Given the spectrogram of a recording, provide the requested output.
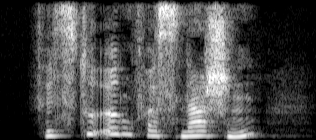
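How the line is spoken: Cheerful question. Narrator (German): fragt sie mich fröhlich

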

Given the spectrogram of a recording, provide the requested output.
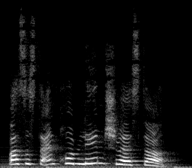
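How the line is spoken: Screamed, pained and stunned. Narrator (German): schrie sie, sodass jeder den Schmerz und die Fassungslosigkeit in ihrer Stimme hören konnte

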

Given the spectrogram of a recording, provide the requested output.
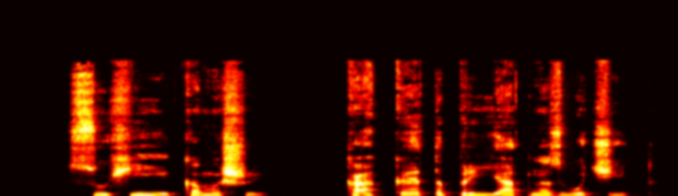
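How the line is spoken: Sighing, less tragic. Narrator (Russian): Короед вздохнул еще раз, но уже не так трагично

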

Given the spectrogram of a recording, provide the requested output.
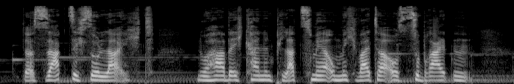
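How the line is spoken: Man's growled reply. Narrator (German): knurrte der Mann zurück

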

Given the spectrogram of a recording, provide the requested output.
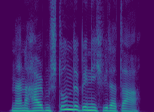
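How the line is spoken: Calling out. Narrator (German): ruft er den Dorfbewohnern zu

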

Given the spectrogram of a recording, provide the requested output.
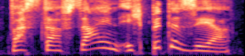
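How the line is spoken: Startled calling. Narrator (German): ruft Ladislaus erschrocken

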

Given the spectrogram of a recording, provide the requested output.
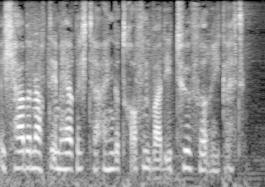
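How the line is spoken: Trembling stammer, crying. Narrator (German): stammelte ich mit zitternder Stimme und begann zu weinen

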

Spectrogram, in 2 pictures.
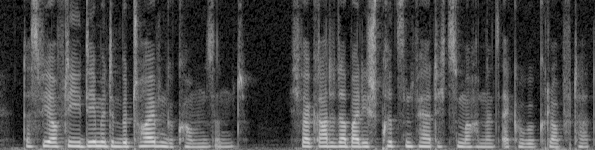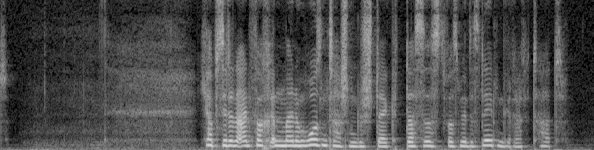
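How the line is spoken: Croaked. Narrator (German): krächzt Mira schließlich

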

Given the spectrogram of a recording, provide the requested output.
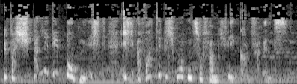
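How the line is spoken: Mother hissing. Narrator (German): ihre Mutter zischte nur

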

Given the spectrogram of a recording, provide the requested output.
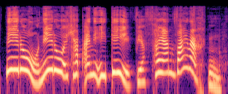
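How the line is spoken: Calls out. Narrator (German): ruft

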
